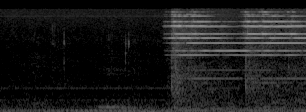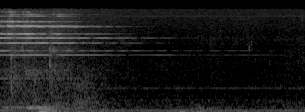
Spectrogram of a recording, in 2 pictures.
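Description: A small bell struck twice in quick succession, its high, bright ringing dying away over about two seconds, signalling the start of Mass.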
